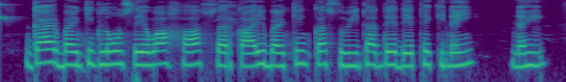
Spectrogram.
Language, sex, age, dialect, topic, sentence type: Chhattisgarhi, female, 18-24, Eastern, banking, question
